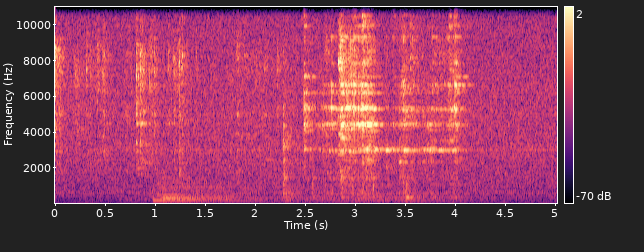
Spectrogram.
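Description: Metal whisks rattle as they drop into a ceramic holder.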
